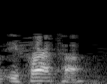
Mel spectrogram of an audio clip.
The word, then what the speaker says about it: Ephrathah: It's kind of in the area there of Ephrathah. Actually, that's pronounced several different ways, Ephrath or Ephrathah.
